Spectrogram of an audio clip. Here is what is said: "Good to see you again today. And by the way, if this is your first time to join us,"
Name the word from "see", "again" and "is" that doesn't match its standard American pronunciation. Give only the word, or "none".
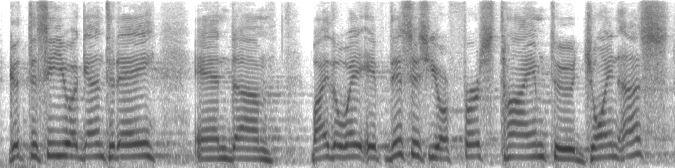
none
